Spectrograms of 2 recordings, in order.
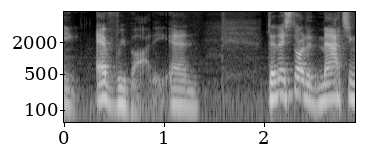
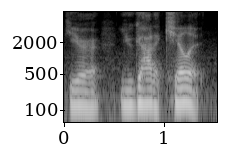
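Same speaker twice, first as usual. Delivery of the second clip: whispered, lower-pitched delivery; 4 semitones lower than usual. Retelling an actor pulling him aside before an audition: imitating Mark Wahlberg whispering.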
